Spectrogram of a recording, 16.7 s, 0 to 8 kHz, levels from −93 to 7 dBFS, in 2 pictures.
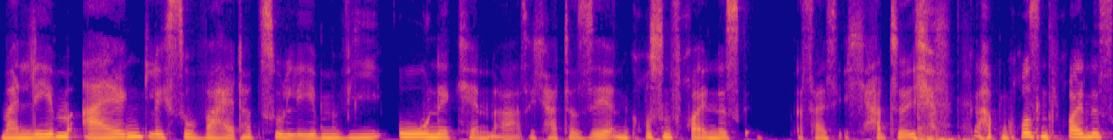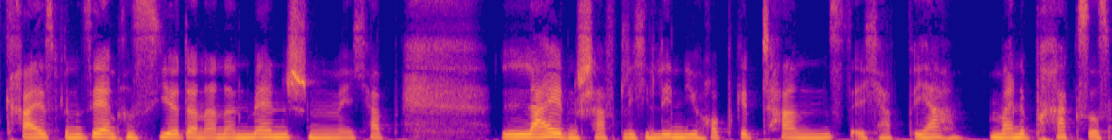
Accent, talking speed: German, 145 wpm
